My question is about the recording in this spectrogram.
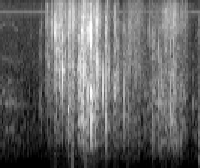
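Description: Clear plastic sleeves of vinyl picture discs crinkling as the records are handled and flipped through. The rustling starts about half a second in, is loudest for the next half second, then fades.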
